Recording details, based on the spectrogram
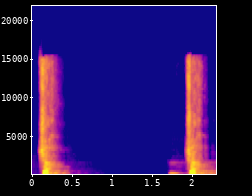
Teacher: জিভের মাঝখানটা তালুর সাথে লাগায় একটু শক্ত করে উচ্চারণ করব আমরা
